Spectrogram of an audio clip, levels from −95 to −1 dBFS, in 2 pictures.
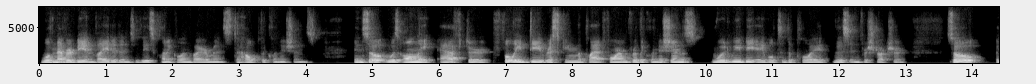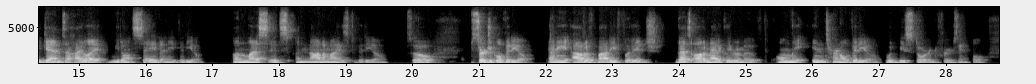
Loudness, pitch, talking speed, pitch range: -25 LUFS, 135 Hz, 135 wpm, 125-150 Hz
